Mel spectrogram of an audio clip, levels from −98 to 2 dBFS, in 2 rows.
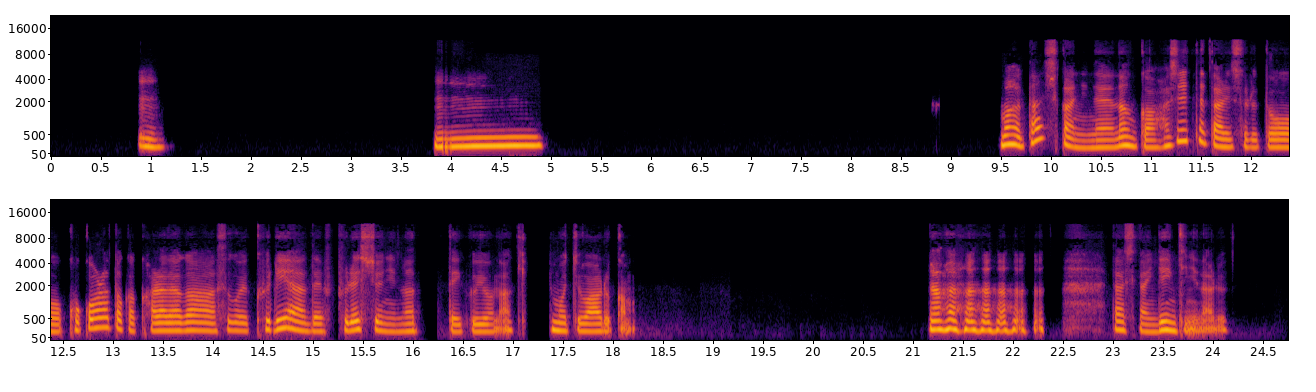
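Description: From 14.48 to 15.27 s the speech drags and stutters through twelve brief holds, the longest 100 ms, filling about 226 ms in all. Then from 15.68 to 16.26 s there are eight more, totalling 260 ms with the longest at 186 ms. These are repeated stalls (stutter). Packets kept arriving late, so the jitter buffer emptied over and over, and the receiver stretched the last sound each time before carrying on with nothing lost.

At 17.12 to 17.38 s the sound stops dead for about a quarter of a second, mostly silence (around 210 ms). This is a call audio freeze, likely from packets held up in transit. The receiver briefly continued the last sound, let it fade out, and then resumed where it left off. That inserted a 248 ms gap and added that much delay.

From 19.20 to 19.74 s the speech slows to about 83% speed at unchanged pitch, sounding drawn out. This is a jitter buffer slow-down. With the buffer running low, the receiver repeated single pitch periods to add roughly 102 ms and rebuild its reserve.

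From 21.40 to 22.43 s, and again from 23.04 to 24.74 s, the speech sounds hurried at the same pitch, running at 107% and then 108% speed. This is a jitter buffer speed-up. The buffer held excess audio, so the receiver cut short pitch-period pieces, removing roughly 70 ms and then about 150 ms.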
